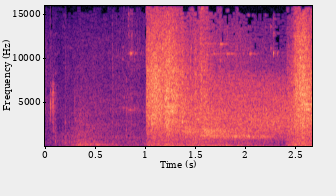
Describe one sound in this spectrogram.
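A heavy sword clangs against metal.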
